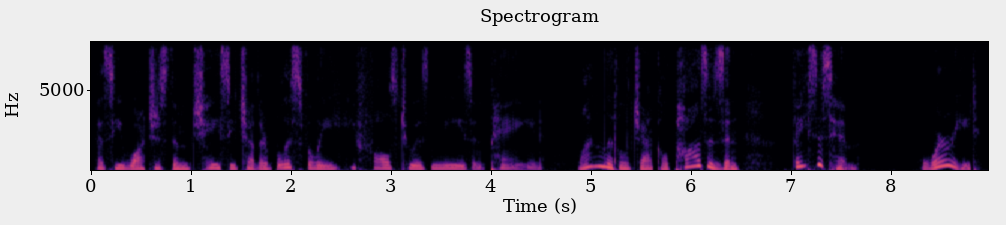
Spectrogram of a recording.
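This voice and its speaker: Expressive woman narrating dramatic fiction. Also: lowish voice, a little slow, no room sound, clean studio sound.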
